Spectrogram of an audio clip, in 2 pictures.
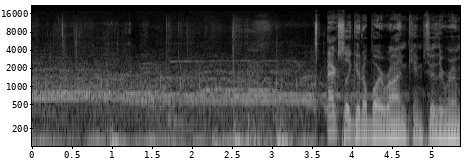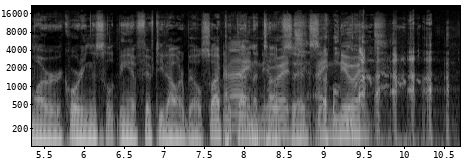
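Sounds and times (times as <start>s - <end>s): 
big crowd roaring and cheering: 0.0s - 4.9s
speech: 3.7s - 9.8s
laughter: 8.6s - 10.6s.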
